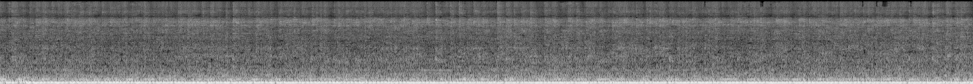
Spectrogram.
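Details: 1946 Chevy truck rat rod engine at idle: deep, loud, steady exhaust rumble at an even idle with no knocks or misses; running normally, just loud; oil pressure took a while to come up after start-up, cause unknown.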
